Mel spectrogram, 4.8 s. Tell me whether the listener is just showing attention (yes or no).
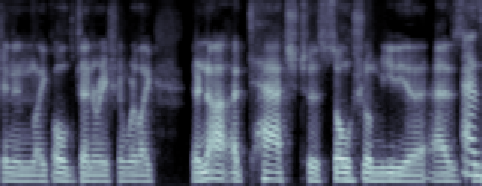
yes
